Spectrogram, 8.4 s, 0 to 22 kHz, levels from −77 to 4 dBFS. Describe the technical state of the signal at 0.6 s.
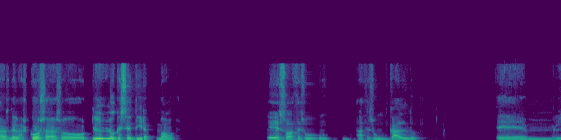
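Microphone overload affects 0.50 to 0.57 s, just before the 0.6 s mark. The loudest peaks there carry a harsh, crackling edge with flattened tops. The likely cause is an input volume set so high that the signal ran about 4 dB past the converter's ceiling, so roughly 7 percent of the samples in that stretch were cut off at the converter's limit rather than rounding over naturally.

Microphone volume stepped down at 0.57 s, so the signal at 0.6 s sits on the new, lower level. Voice and background both drop by about 2 dB in a single abrupt step, with no gradual fade. This is likely the call software reacting to the distorted peak just before it and lowering the device's input volume in one move to stop further clipping.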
